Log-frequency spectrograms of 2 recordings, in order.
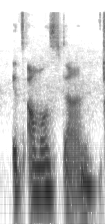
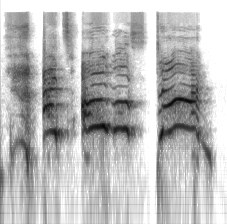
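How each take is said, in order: First: Low and soft, letting the secret slip; hushed secret. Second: Long, drawn-out high shout of joy; excited shout. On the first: Hushed teaser to her viewers before the big cheer. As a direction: murmur it like a secret reveal. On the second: Excited squeal about her almost-finished product. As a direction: belt it out in delight, stretching every word. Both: Real, not acted.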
